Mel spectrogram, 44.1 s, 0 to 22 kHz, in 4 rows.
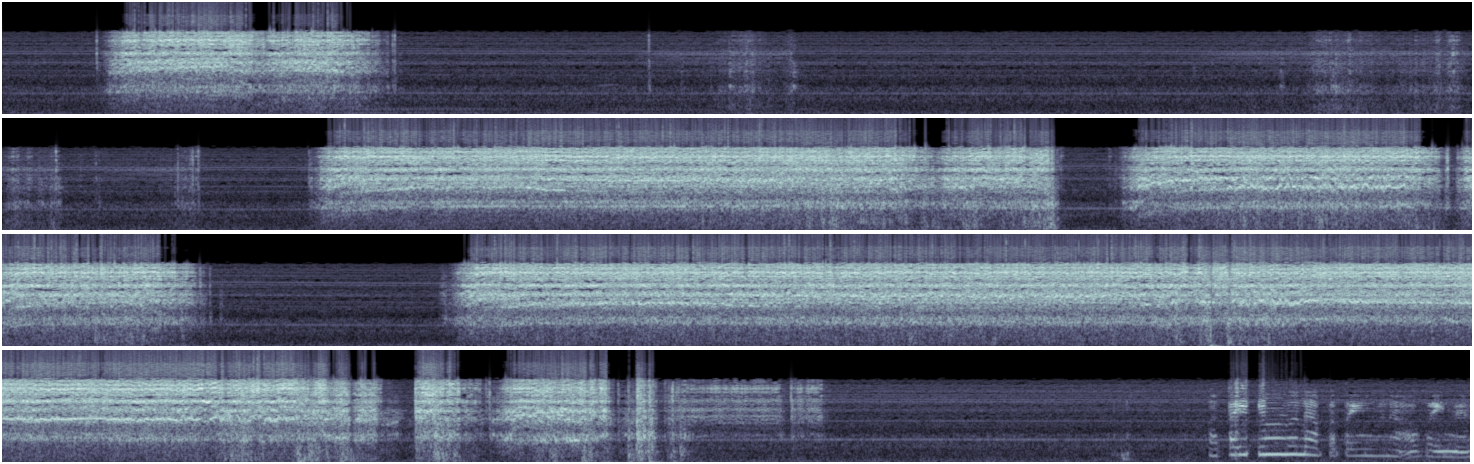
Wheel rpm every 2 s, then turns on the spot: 50, 60, 0, 0, 0, 10, 40, 210, 190, 110, 190, 130, 30, 220, 210, 220, 240, 190, 110, 30, 0, 0.
10-12 38-40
